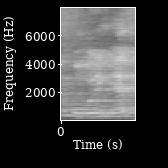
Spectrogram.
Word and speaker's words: scouring: Okay, its pronunciation is scoring, SCOURING.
